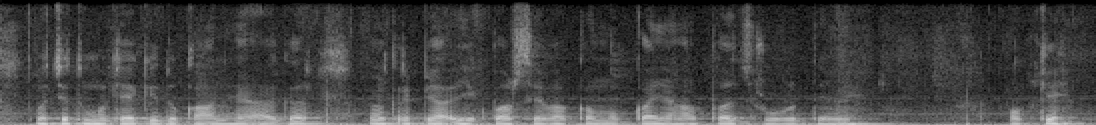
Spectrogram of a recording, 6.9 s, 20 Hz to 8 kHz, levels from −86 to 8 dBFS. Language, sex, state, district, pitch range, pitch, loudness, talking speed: Hindi, male, Rajasthan, Churu, 110-120 Hz, 115 Hz, -18 LUFS, 150 wpm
